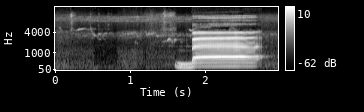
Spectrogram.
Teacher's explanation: تو دونوں ہونٹ مل کر کے با ادا ہوتا ہے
